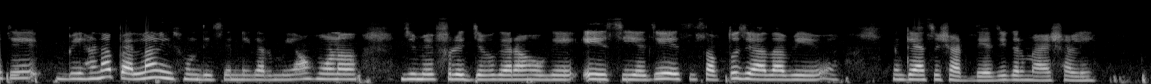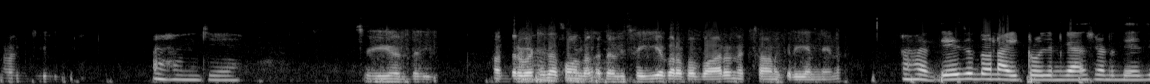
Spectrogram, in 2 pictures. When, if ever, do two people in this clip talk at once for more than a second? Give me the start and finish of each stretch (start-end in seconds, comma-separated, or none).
none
